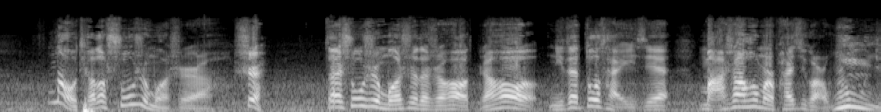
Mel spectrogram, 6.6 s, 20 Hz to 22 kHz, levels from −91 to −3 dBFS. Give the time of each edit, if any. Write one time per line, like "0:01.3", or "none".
0:02.4
0:03.5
